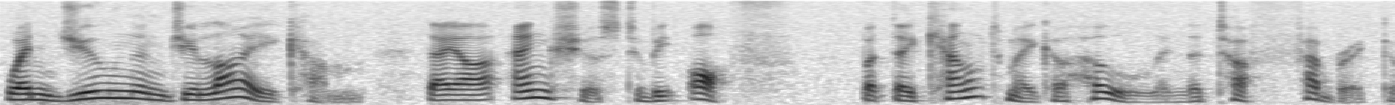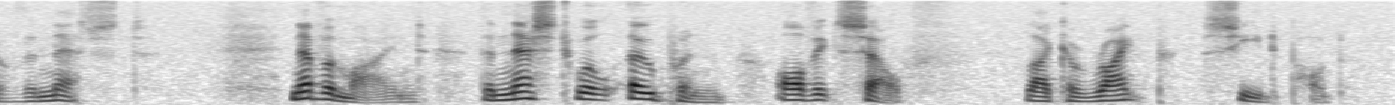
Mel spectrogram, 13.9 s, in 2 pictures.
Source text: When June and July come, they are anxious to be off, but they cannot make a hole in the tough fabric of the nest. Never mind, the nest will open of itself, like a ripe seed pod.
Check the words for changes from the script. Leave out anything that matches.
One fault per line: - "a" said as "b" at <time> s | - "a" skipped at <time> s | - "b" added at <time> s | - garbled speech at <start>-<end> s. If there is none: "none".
none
